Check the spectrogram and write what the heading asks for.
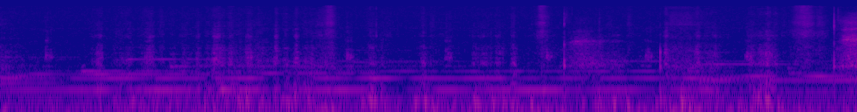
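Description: Faint scratching of a fine-nib fountain pen on paper as words are written, over soft background music.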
